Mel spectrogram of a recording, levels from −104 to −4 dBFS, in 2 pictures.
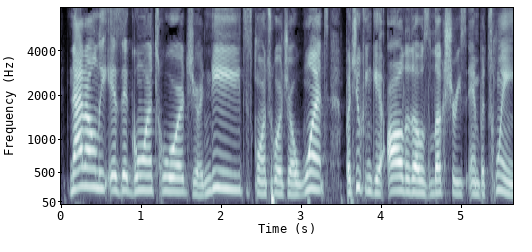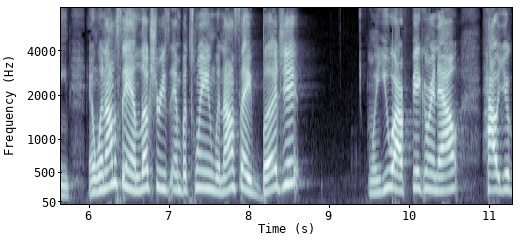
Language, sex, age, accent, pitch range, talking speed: English, female, 30-49, American, 175-250 Hz, 220 wpm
